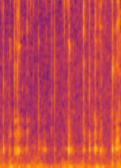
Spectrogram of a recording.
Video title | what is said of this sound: Asmr - soft spoken ramble ( Braces Journey so far!) | I have my tongue pierced and it does um knock on it.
